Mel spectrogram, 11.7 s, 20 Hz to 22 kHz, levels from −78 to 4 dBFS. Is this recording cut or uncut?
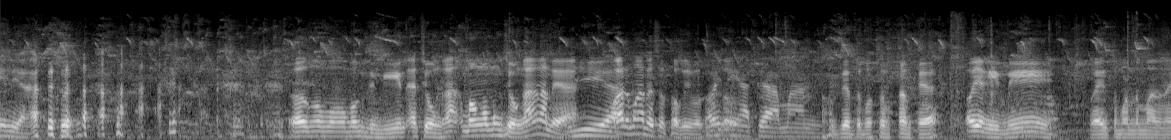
uncut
